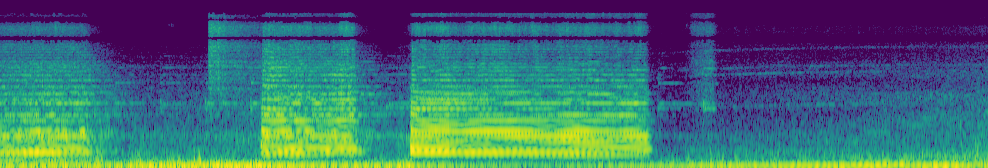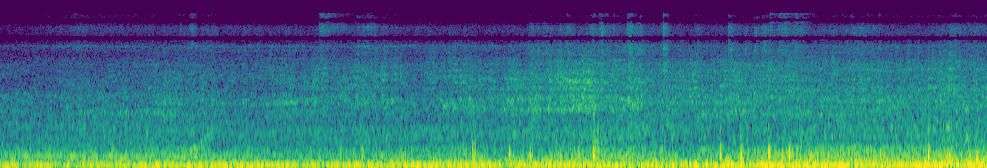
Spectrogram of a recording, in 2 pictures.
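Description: Freight train's lead diesel locomotive sounding its chime air horn: a blast ending about a second and a half in, a short blast about four seconds in, then a longer one from about six to ten seconds. Then the locomotives pass close by, engines running, followed by freight cars rolling past with steady wheel clatter.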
